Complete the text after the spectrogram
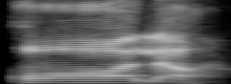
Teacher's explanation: اس میں آپ کی زبان زیادہ الف کے موجود ہونے کی وجہ سے زیادہ گولائی کی طرف جاتی ہے، زیادہ تفخیم کی طرف جاتی ہے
